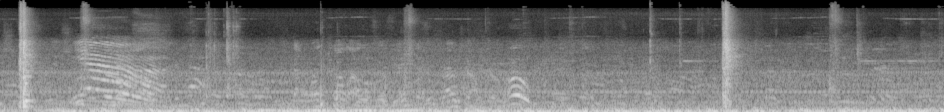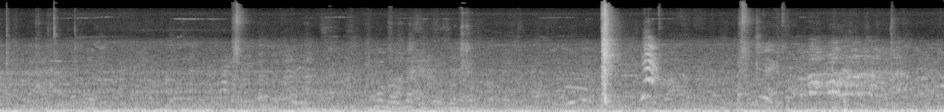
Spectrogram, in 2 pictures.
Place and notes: diekirch, kiosque, kermess, air rifle shooting
On the kermess. Two stands with air rifles. The sound of music, agenerator, the pneumatic shots and people talking and having fun as targets got shot.
international village scapes - topographic field recordings and social ambiences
